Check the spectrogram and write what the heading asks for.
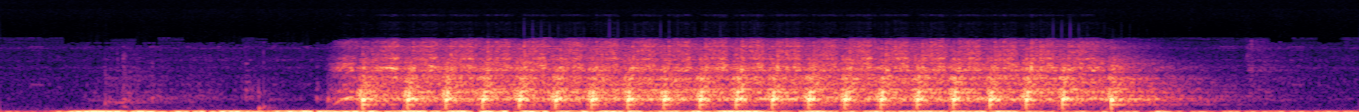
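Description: An airsoft electric gun fires one long full-auto burst lasting about four seconds: a rapid, even clatter of the motor and gearbox that starts and stops abruptly.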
